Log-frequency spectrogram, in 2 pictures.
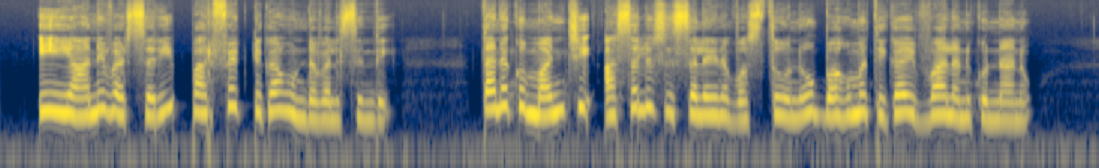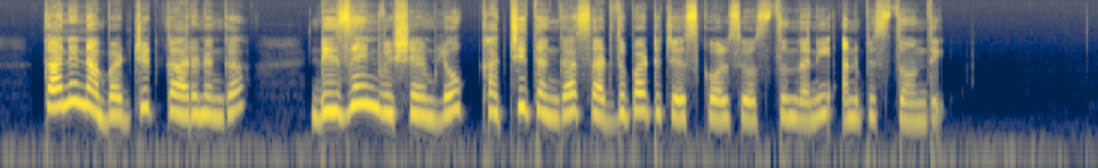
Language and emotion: Telugu, sad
